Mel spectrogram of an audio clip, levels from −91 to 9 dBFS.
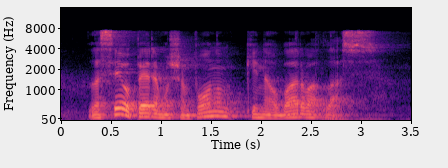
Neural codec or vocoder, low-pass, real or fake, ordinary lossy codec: none; 7.2 kHz; real; none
